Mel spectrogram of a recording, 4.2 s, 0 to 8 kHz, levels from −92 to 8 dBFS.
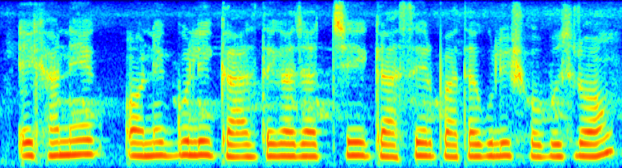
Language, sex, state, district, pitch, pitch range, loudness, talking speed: Bengali, female, West Bengal, Alipurduar, 230 Hz, 215-235 Hz, -14 LUFS, 130 wpm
